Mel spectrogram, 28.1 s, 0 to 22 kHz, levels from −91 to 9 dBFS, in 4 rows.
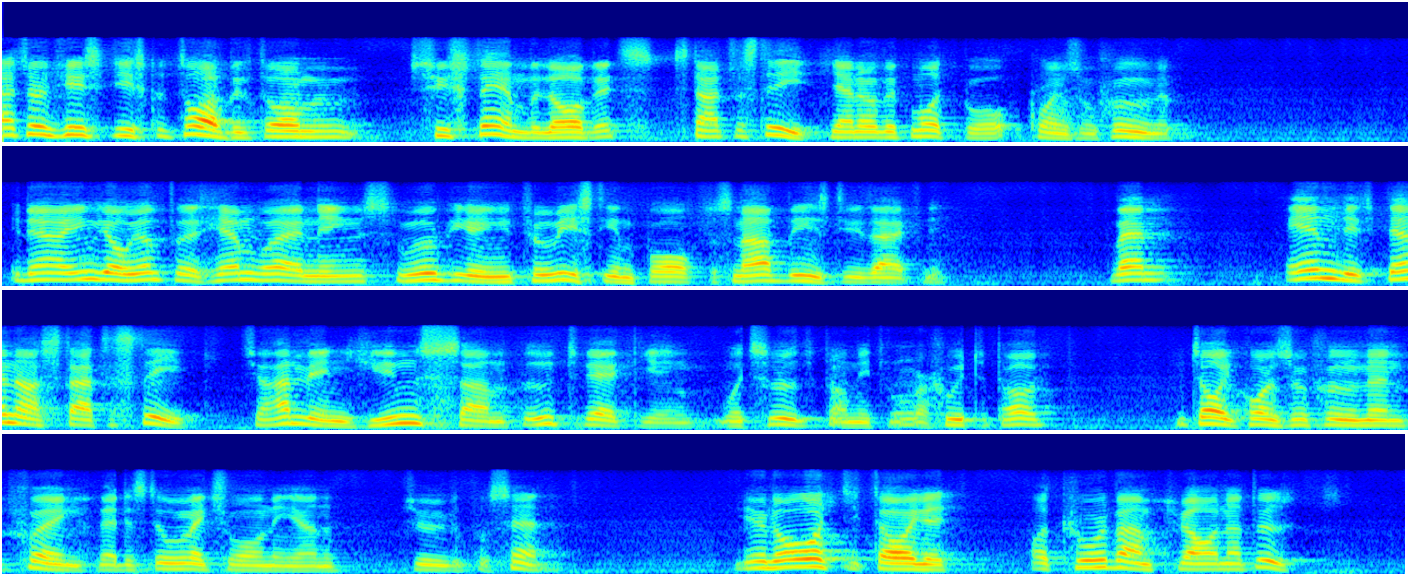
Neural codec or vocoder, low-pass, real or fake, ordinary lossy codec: codec, 16 kHz, 0.5 kbps, FunCodec, trained on Chinese and English, 25 frames a second; none; fake; none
